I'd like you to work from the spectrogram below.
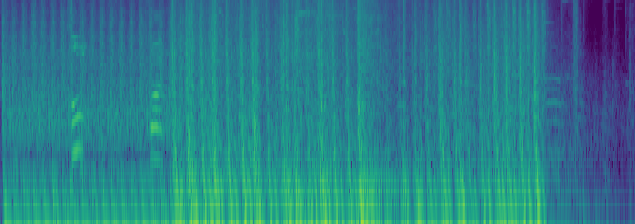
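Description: Rapid automatic gunfire in the shooter game Fate Trigger, a dense sustained burst of loud close shots lasting several seconds before cutting off, with a few brief electronic blips at the start.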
